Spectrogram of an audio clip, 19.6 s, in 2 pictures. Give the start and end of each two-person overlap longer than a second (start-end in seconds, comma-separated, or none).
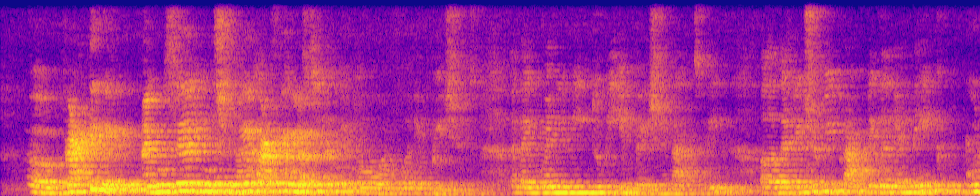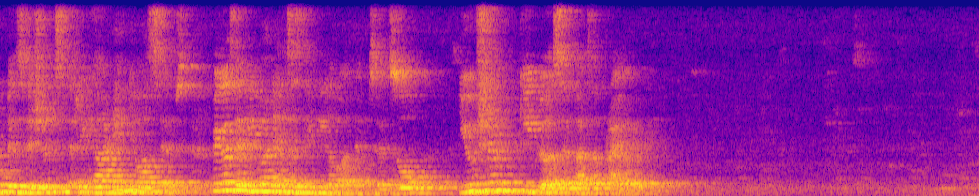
1.8-3.1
